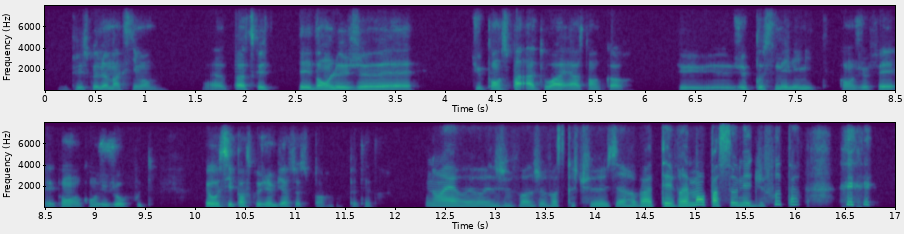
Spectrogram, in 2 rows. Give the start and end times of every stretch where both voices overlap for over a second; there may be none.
none

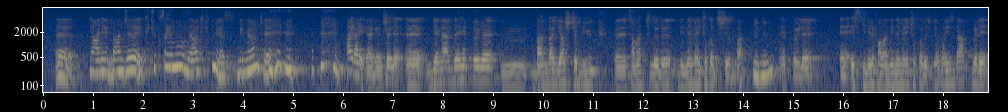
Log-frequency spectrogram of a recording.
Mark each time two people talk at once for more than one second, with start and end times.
none

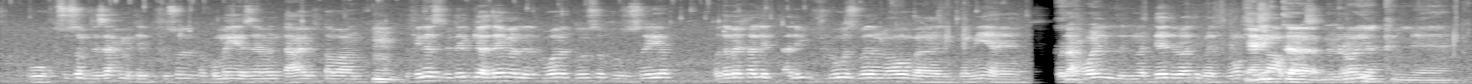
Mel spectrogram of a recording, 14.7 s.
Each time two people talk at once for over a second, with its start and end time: 12.4-13.7

